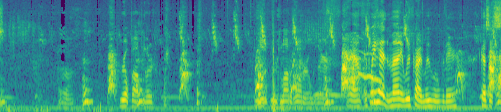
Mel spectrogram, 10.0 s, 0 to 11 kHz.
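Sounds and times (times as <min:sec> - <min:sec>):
dog barking: 0:01.6 - 0:04.0, 0:05.1 - 0:07.4, 0:09.1 - 0:10.0.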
